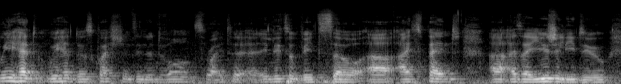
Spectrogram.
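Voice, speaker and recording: A man at medium pitch, fairly slow and fairly even in intonation, amid audible room echo and noticeable background noise. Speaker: learning and development executive, panelist. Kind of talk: panel discussion. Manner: halting, many fillers.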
